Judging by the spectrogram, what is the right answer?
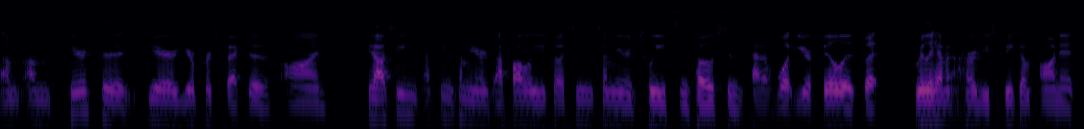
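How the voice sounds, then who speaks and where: A man's voice: on the low side, a bit bright, dry recording. A man hosting a live online audio chat, upbeat and casual, thanking speakers and prompting questions. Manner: upbeat, many fillers and restarts while hosting. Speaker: host.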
